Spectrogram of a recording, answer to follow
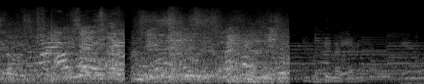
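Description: Several voices chattering over one another over background music; the sound drops abruptly to a quieter background about three seconds in.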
